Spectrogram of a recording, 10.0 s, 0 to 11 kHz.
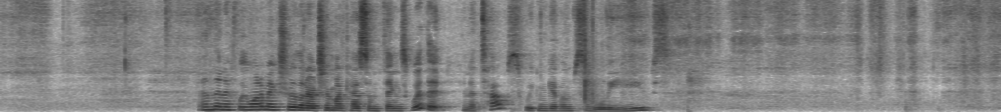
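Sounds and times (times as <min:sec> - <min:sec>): pencils scratching on paper: 0:00.0 - 0:02.8, 0:06.2 - 0:10.0.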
